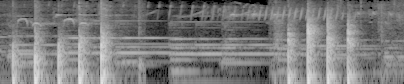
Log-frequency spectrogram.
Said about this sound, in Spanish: Cigarra, Saltamontes y Mariquita fueron a casa de Grillo para recogerlo y llevarlo hasta el lugar de la fiesta. Al llamar a la puerta,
